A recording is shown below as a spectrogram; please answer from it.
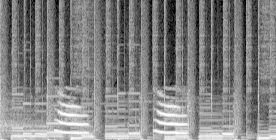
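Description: A cat meowing in a children's alphabet rhyme, repeated drawn-out meows set over a bouncy musical backing with a regular beat, loud and close.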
